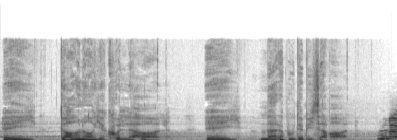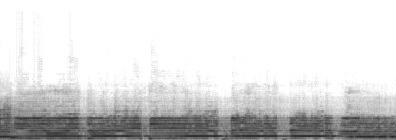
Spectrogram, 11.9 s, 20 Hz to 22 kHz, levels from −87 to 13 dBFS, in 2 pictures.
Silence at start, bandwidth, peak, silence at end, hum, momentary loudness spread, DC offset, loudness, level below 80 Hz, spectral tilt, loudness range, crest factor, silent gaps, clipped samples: 0.05 s; 16.5 kHz; 0 dBFS; 0 s; none; 11 LU; under 0.1%; -8 LUFS; -48 dBFS; -5 dB/octave; 9 LU; 10 dB; none; under 0.1%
